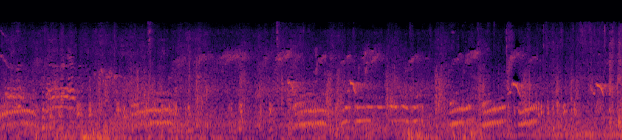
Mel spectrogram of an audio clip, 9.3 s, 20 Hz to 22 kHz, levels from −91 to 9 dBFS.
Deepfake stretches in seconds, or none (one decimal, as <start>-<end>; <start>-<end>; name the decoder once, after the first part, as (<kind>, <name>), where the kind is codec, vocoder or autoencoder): none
